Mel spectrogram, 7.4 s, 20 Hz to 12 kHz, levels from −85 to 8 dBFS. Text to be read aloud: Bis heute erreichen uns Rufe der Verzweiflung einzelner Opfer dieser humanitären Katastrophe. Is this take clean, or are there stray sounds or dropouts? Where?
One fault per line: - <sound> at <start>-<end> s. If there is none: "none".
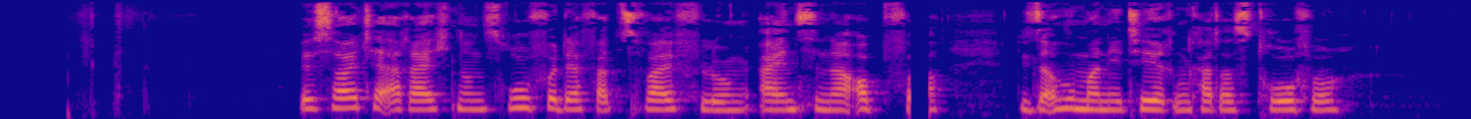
- dropout at 4.5-4.7 s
